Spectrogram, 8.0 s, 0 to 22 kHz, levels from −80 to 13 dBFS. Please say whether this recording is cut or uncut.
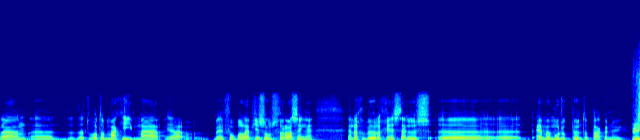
cut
